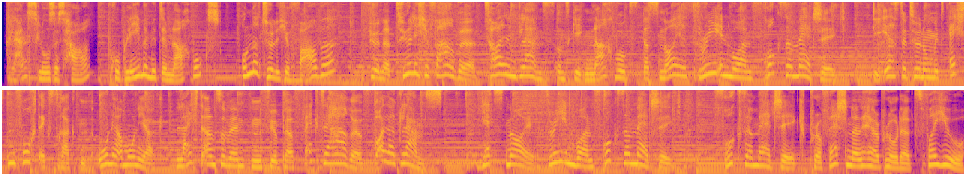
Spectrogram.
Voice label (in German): AT W Fremdtake Dynamisch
